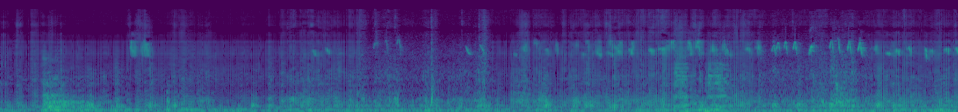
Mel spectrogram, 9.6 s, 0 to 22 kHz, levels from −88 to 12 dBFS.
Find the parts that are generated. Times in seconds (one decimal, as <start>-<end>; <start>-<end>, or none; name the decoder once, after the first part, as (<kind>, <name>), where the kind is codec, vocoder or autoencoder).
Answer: 0.0-3.6 (vocoder, BigVGAN v2); 4.9-7.6; 8.7-9.6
